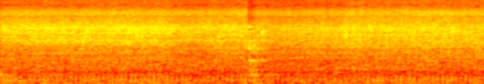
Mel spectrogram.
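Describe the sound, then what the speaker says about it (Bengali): Ground shrimp paste frying in a pan, a steady, close broadband sizzle and hiss that runs the whole time with one faint tick midway and no voices. "যে চিংড়ি মাছগুলো বেটে রেখেছিলাম সেই চিংড়ি মাছ বাটা দিয়ে দিলাম। এবার একটু ভাজা ভাজা করে নেব এটা"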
